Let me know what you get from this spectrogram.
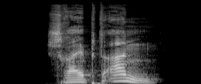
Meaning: inflection of anschreiben: 1. third-person singular present 2. second-person plural present 3. plural imperative
- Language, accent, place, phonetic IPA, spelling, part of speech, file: German, Germany, Berlin, [ˌʃʁaɪ̯pt ˈan], schreibt an, verb, De-schreibt an.ogg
